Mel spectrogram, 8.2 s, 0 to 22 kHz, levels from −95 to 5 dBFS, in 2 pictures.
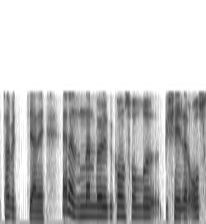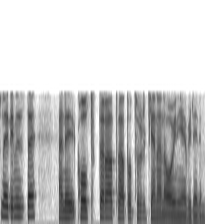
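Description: No faults to report: the speech arrives over G.711 telephone coding, band-limited to 3.8 kHz, with at most the faint level-following quantisation noise that format carries.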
